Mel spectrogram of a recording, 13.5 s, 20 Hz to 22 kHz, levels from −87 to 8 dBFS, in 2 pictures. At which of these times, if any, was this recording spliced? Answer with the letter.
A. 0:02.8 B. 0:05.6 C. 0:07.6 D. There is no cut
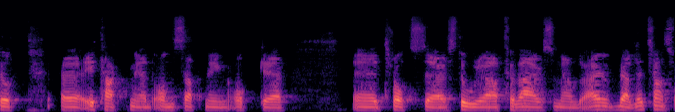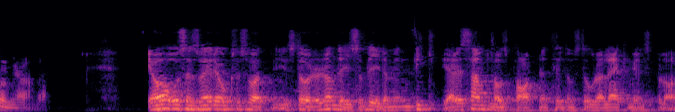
D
